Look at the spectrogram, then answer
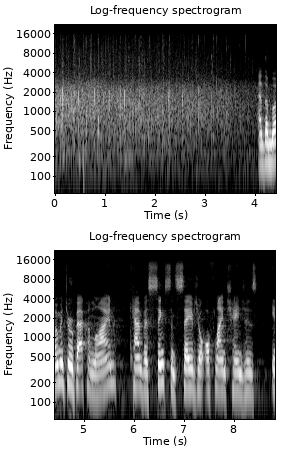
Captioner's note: applause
